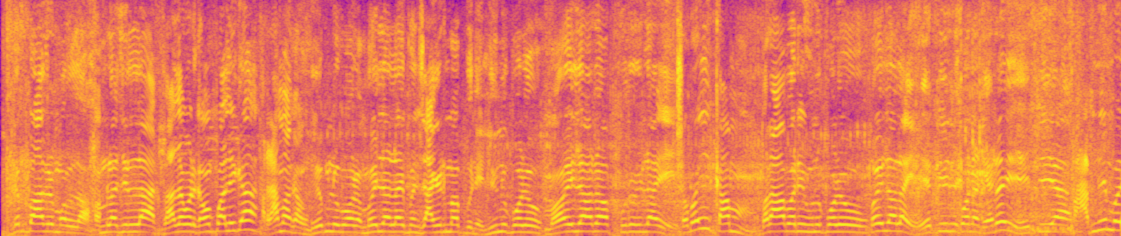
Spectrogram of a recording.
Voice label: voxpop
